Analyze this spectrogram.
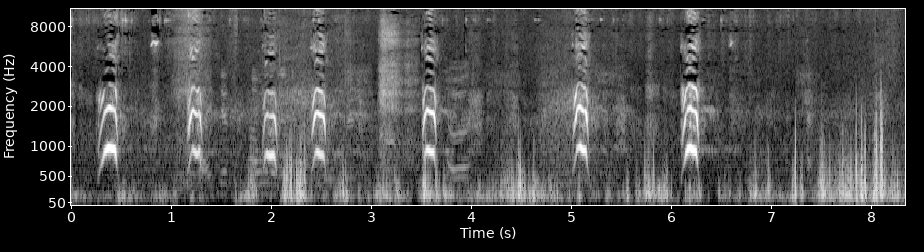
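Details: Female Border Collie mix barking excitedly while herding a kite flown overhead, worked up until she lost her voice: about eight sharp, high, arched barks spaced roughly half a second to a second apart, with low rustling and panting between.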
